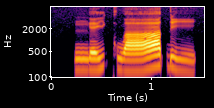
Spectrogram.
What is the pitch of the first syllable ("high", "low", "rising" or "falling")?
rising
